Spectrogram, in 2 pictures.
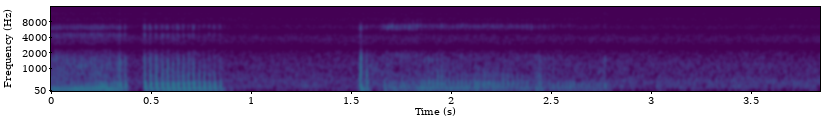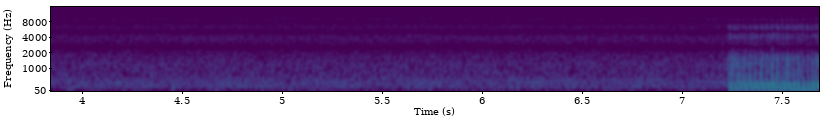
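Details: Puppy asleep, giving short rough snorts at the start, a quick sniff, a long quiet pause, then a fresh raspy snore rising at the close.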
